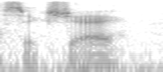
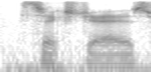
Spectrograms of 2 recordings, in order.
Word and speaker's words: SixJ: He just told me that he likes to call himself 6J. Now it's like standardized, and he's trying to get that pronunciation out. I've been calling him 6Js for a long time, so I've gotta fix that. Anyway, yeah, 6J has Mozaki Mage.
